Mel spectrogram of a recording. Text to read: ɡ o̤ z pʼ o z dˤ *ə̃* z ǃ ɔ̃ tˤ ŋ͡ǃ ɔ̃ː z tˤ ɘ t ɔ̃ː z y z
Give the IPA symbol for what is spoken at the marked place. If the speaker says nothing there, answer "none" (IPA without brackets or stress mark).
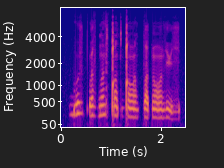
ə̃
